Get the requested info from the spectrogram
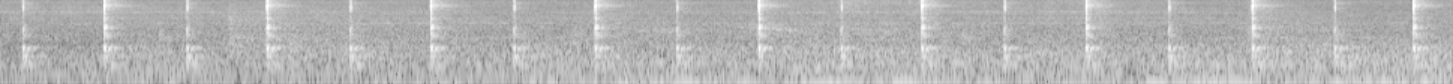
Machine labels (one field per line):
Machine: valve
